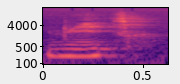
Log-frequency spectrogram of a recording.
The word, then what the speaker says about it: huître: Donc on ne prononce jamais la lettre H, on dit huile, haricot, huître, huit, etc.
